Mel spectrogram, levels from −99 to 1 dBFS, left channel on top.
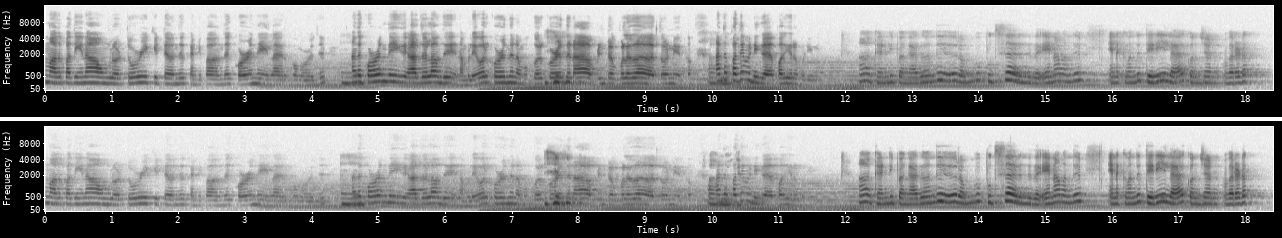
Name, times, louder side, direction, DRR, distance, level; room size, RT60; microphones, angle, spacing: voice 1, 0.0-4.2 4.6-11.7, left 7 dB, 75° left, 17 dB, 0.4 m, -32 dB
sound 1, 3.2-17.4, right 1 dB, 25° left, 2.2 m, -46 dB
voice 2, 4.4-4.8 7.5-7.9 9.9-10.5 12.2-18.0, right 4 dB, 40° right, 14 dB, 0.5 m, -30 dB
sound 2, 6.5-12.1, left 1 dB, 60° left, 2.8 m, -43 dB
8.9 x 7.6 x 6.0 m, 1.1 s
head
